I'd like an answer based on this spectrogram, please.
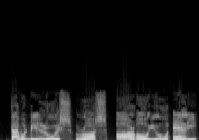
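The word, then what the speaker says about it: Roulet: "That would be Lewis Ross, R O U L E T." He spelled it and I wrote it down on a legal pad. Almost like the spinning wheel, but you pronounce it roule, he said.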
